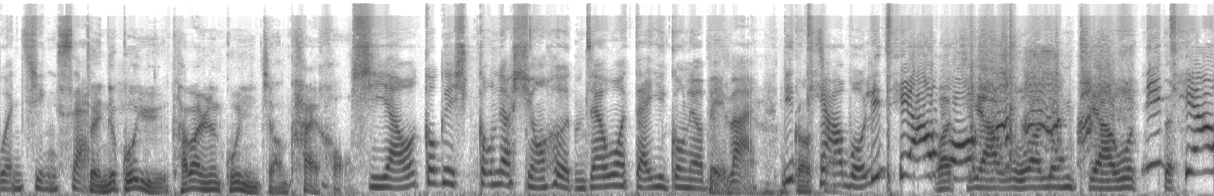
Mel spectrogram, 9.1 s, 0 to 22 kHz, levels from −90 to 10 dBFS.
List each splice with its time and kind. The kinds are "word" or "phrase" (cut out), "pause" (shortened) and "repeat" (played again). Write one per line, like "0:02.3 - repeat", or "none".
0:04.3 - phrase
